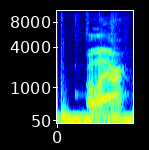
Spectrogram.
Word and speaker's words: Valera: On the other side, though, I mean, this team in particular, Valera, is that how y'all pronunciate it? Talking about my boy Crispy. Valera? That's how Talk said to say it. That's how he said it.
